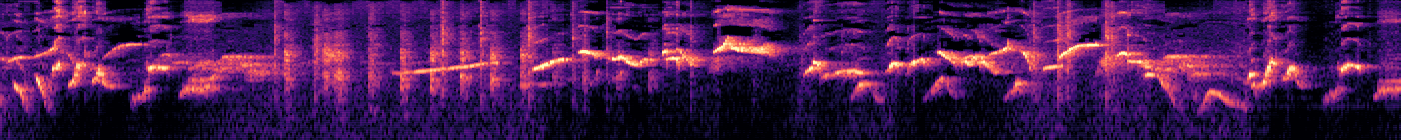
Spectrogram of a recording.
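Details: Dense, rich outpouring from a white-rumped shama trained for song contests, tail-flicking and shuttling along its perch; fast clear whistles, swooping slurs and chattering notes run almost without break.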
